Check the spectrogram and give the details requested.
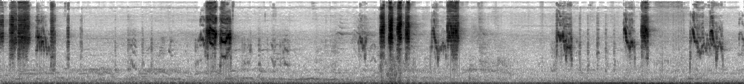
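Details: Budgerigar sounds meant to make a pet budgie call back: scattered short, sharp chirps and brief squeaky notes separated by quiet gaps, over a low steady hum.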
